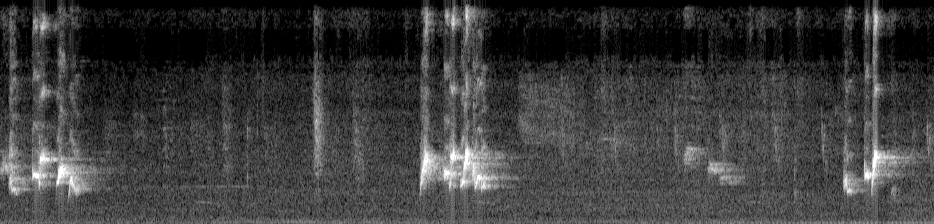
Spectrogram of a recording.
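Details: Practising red-whiskered bulbul repeating cheerful warbled phrases about every four seconds. Soft whistled notes sit between them, and a faint low hum runs underneath.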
